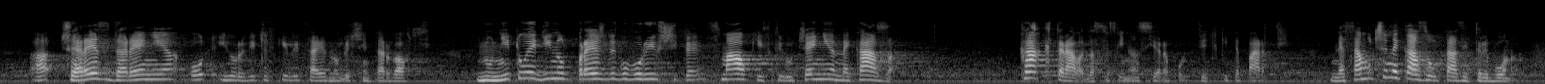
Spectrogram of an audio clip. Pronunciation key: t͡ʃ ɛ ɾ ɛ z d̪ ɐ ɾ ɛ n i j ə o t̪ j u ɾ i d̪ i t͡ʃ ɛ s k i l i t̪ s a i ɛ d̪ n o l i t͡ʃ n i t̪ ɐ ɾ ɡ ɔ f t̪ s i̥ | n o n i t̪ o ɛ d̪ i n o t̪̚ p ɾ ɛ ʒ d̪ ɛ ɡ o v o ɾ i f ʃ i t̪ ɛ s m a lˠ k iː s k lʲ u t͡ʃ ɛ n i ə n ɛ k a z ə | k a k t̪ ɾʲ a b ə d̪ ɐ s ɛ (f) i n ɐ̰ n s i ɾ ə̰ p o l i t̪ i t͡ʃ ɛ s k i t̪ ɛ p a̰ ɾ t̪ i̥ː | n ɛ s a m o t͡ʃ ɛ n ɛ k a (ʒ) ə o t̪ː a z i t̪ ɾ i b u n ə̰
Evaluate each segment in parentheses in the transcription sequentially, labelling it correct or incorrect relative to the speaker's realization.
correct, incorrect: z

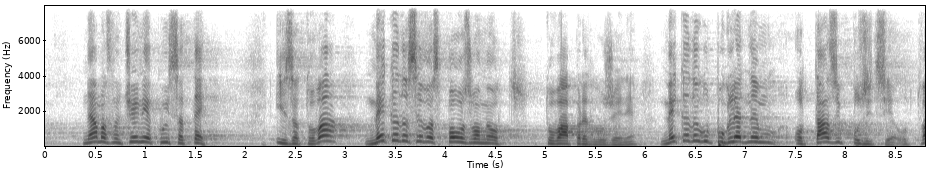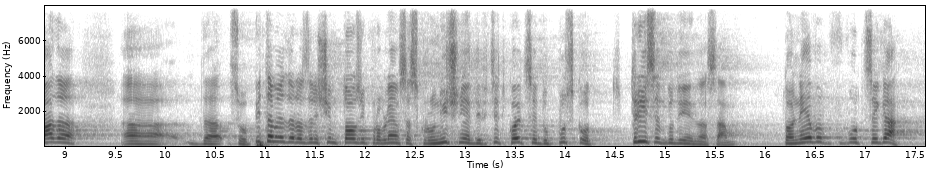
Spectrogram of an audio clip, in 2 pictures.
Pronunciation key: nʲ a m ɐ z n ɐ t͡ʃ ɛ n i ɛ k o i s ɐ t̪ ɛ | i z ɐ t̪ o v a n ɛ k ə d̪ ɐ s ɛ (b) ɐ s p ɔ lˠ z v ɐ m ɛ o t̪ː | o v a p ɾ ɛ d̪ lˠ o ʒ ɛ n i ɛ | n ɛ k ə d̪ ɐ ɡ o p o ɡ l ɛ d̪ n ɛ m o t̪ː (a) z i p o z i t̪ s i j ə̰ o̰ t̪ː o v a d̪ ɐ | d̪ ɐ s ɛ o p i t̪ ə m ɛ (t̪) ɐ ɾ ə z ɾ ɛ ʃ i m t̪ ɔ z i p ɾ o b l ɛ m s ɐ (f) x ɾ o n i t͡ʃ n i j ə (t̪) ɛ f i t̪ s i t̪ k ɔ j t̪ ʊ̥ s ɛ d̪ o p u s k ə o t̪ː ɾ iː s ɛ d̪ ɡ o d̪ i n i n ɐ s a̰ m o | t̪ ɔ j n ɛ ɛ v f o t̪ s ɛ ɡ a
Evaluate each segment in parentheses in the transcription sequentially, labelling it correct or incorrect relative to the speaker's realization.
incorrect: v, correct, incorrect: d̪, incorrect: s, incorrect: d̪

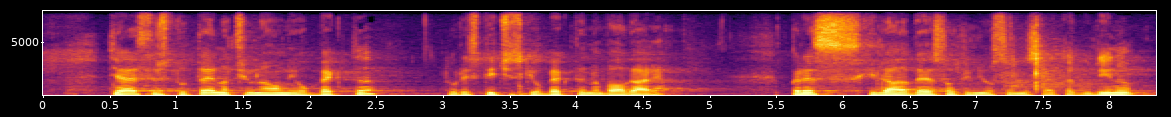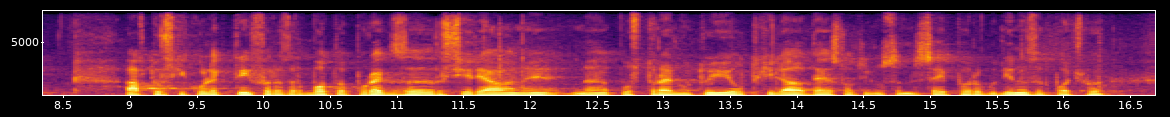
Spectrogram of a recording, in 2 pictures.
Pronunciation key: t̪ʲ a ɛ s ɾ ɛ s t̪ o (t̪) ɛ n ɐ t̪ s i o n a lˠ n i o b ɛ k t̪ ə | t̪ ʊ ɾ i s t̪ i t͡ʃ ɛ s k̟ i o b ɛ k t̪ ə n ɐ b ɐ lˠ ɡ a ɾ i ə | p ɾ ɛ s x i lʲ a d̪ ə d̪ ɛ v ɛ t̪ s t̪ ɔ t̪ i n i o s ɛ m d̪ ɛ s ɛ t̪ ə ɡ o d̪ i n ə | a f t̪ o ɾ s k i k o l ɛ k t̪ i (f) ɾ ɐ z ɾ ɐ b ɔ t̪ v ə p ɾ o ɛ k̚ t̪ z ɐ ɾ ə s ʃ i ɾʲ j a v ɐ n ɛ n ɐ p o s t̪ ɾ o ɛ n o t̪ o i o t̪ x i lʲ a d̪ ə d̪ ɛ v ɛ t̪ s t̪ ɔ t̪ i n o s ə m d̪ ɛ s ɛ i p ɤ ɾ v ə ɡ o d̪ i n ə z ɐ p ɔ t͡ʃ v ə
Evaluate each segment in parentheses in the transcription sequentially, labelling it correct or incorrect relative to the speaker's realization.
correct, correct

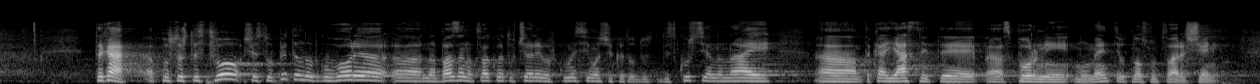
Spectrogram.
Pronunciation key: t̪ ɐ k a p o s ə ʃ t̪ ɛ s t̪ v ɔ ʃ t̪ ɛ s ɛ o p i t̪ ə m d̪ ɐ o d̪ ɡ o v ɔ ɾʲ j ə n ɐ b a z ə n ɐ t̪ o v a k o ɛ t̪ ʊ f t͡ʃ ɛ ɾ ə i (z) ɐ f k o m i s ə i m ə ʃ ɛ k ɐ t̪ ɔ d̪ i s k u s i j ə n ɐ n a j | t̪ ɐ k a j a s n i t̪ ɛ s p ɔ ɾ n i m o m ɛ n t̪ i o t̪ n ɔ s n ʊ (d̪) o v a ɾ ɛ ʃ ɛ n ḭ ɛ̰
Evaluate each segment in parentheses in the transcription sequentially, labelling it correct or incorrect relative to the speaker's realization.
incorrect: v, incorrect: t̪

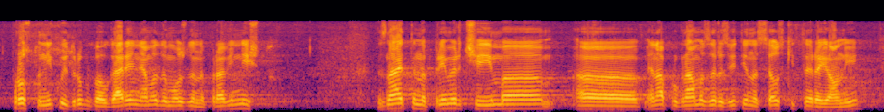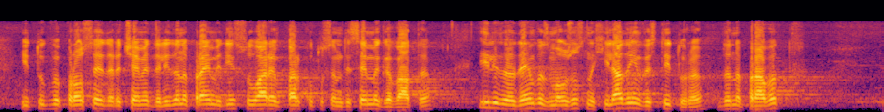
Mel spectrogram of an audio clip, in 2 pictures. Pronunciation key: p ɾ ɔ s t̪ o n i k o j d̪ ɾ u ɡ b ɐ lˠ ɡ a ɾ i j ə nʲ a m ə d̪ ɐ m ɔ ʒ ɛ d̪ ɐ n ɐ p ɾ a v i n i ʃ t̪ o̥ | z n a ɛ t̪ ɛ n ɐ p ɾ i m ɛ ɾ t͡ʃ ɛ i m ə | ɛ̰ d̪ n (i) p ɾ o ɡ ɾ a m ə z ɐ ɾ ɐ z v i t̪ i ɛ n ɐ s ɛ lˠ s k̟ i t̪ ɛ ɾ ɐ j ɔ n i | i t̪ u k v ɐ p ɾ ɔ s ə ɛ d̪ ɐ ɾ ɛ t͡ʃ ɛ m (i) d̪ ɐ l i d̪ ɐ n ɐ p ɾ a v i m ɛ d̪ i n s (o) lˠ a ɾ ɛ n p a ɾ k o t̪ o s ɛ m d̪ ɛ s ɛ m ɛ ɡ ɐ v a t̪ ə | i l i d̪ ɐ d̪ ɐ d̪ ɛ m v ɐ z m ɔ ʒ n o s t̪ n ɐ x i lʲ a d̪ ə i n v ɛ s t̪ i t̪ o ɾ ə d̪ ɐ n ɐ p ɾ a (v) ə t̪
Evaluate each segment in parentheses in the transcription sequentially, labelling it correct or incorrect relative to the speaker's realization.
incorrect: a, incorrect: ɛ, correct, correct

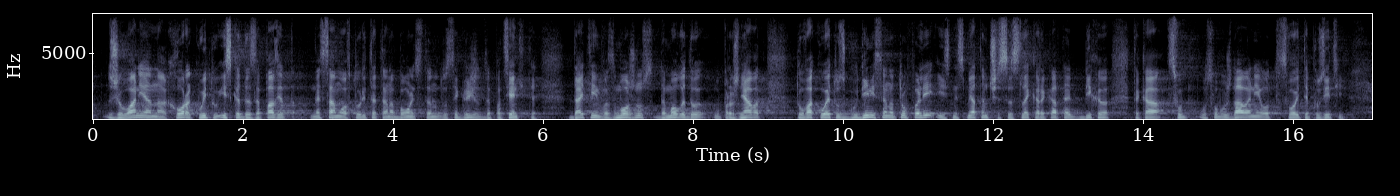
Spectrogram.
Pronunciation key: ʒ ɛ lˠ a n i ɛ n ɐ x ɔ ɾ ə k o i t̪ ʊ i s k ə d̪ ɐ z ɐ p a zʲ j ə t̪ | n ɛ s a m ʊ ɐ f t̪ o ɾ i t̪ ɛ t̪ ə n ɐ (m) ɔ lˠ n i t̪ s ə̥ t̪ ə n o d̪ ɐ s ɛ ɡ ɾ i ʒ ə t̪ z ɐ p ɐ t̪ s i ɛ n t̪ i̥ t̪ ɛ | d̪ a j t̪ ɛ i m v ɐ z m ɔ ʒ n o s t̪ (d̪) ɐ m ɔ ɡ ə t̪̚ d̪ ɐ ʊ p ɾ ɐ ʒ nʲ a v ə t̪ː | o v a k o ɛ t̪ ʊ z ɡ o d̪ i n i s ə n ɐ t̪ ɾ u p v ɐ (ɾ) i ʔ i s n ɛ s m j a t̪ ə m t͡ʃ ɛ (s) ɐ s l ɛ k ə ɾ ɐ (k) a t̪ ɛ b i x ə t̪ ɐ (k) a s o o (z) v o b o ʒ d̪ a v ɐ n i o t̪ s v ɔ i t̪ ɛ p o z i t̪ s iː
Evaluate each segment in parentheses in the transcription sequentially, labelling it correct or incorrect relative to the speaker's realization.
incorrect: b, correct, incorrect: l, correct, correct, correct, incorrect: s

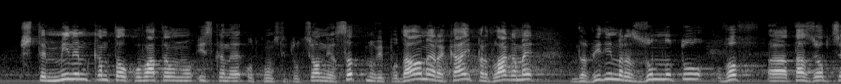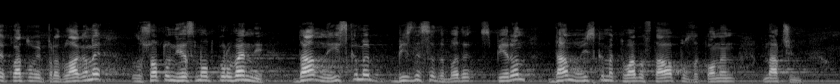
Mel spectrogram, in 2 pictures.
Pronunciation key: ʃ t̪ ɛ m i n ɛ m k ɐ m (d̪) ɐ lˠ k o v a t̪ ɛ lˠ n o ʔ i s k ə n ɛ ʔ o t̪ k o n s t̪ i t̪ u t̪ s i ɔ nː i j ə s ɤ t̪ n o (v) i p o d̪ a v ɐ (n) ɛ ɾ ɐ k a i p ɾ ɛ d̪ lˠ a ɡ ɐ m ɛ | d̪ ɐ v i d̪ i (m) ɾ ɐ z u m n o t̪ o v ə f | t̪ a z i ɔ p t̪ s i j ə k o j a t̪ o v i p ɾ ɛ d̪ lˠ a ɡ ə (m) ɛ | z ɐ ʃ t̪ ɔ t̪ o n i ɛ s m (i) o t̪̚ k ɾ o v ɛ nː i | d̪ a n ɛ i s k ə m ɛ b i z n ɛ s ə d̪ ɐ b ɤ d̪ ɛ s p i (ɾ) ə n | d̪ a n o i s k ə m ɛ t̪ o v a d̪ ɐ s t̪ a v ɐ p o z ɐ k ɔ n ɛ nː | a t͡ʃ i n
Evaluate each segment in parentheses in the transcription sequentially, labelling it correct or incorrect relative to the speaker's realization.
incorrect: t̪, correct, incorrect: m, correct, correct, incorrect: ɛ, correct

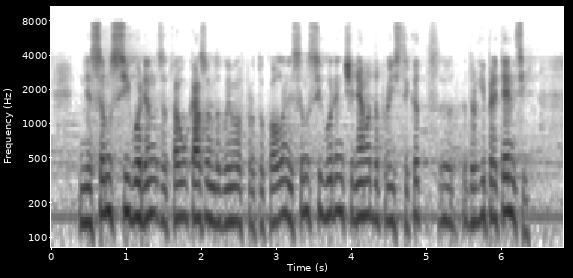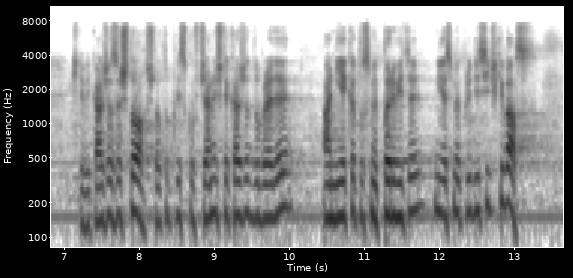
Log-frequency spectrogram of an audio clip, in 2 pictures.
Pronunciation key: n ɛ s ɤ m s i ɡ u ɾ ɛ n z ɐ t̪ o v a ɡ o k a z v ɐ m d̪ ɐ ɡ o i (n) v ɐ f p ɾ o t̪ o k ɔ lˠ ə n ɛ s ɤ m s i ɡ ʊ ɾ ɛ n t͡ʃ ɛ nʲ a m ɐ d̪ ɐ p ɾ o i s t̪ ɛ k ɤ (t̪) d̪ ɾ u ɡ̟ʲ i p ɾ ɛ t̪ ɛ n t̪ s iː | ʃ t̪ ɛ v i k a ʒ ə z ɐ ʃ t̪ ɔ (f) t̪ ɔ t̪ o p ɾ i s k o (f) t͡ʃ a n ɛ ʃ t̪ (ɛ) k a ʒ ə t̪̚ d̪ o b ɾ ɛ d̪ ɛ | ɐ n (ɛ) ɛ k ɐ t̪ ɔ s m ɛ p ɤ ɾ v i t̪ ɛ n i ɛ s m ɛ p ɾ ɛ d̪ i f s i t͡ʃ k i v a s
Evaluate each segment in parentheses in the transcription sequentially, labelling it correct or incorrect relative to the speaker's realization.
incorrect: m, correct, incorrect: ʃ, correct, correct, incorrect: i

